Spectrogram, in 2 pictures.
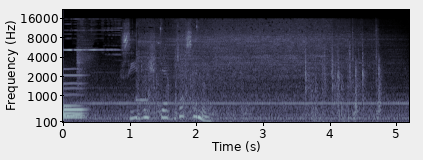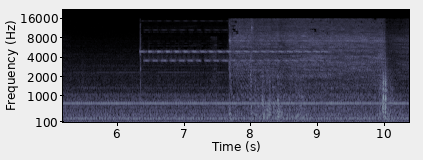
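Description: Bus doors hiss open and shut.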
